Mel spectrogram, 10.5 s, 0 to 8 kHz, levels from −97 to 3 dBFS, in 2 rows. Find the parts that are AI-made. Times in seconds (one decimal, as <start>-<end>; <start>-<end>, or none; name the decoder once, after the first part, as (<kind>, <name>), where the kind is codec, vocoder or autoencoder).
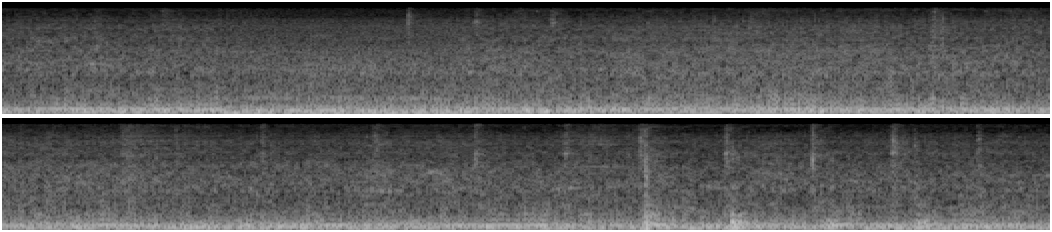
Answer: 0.0-1.1 (vocoder, HiFi-GAN); 2.3-10.5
